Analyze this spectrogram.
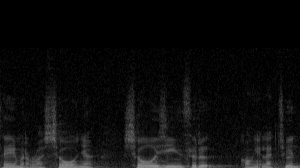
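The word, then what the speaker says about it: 精進: Và trong từ này nó không đọc là C mà đọc là sho nhá. Shojin suru có nghĩa là chuyên tâm cống hiến.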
